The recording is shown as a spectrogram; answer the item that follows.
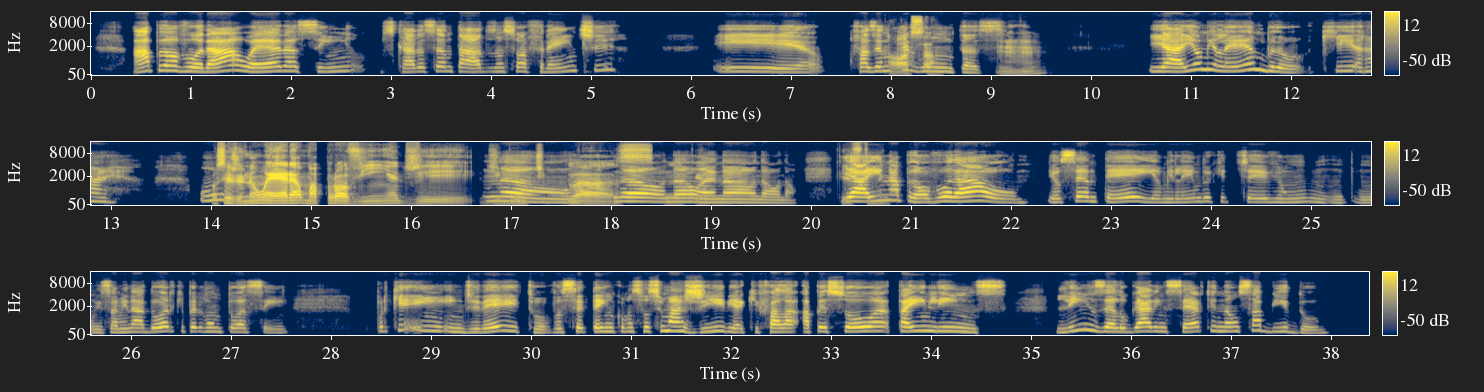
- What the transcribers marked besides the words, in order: none
- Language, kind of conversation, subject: Portuguese, podcast, Como falar em público sem ficar paralisado de medo?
